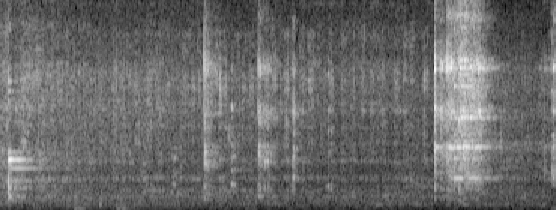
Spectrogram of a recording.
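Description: A spoon stirs a milk and rice flour mixture into a bottle gourd curry cooking in a pan. Irregular scraping and clinking of metal on the pan, close and moderately loud, with no talking.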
